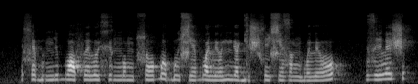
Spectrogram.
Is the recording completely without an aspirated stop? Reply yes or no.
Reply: yes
